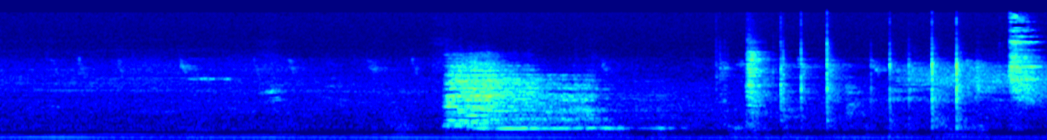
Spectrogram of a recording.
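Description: A budgerigar in its cage chirping, faint at first, then a quick run of short, sharp calls over the last three seconds. About halfway through, a loud, steady horn-like tone sounds for about a second and a half.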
